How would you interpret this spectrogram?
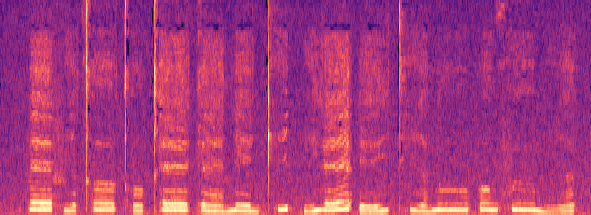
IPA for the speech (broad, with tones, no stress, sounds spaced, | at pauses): p ɛː˧ f i˩ ə̯ kʰ ɤː˧ kʰ o˩ kʰ ɛː˧ k ɛː˧˩ n eː˧˩ n kʰ i˧˥ t̚ ʔ i˩˧ j ɛː˧˥ ʔ eː˩˧ j t̪ʰ i˧˩ ə̯ n uː˧ ʔ o˧ w f ɯː˧ m i˩˧ ə̯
